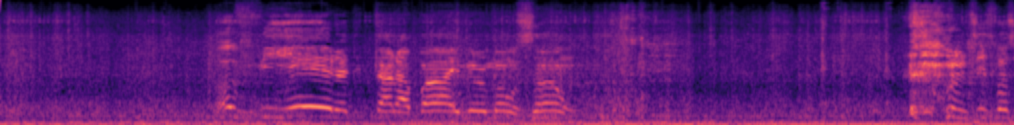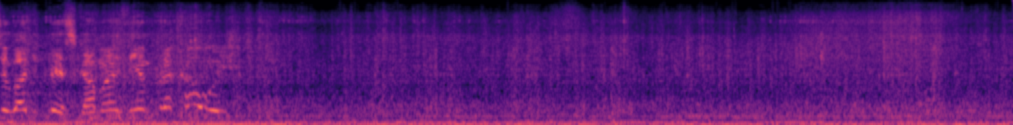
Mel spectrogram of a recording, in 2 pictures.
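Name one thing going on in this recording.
A car engine rumbles steadily inside the car.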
